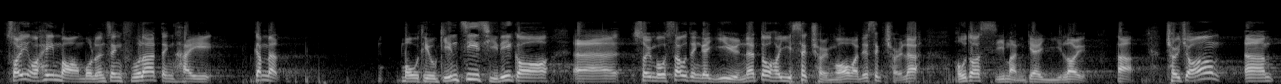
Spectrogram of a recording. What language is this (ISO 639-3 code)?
yue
